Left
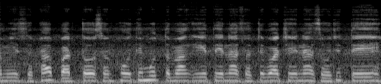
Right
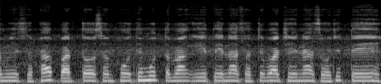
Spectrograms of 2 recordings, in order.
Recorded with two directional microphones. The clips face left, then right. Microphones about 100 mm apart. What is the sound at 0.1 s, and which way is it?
Speech, 15° right (ahead or behind).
